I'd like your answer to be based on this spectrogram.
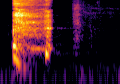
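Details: One short, harsh cough, followed by a faint breath, from a person who says they are sick.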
